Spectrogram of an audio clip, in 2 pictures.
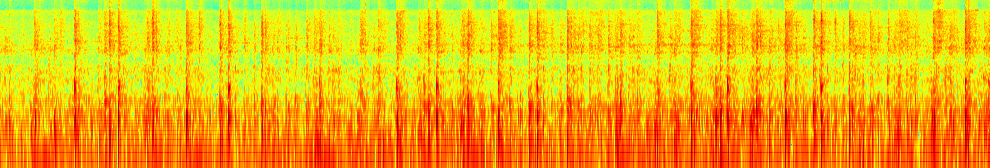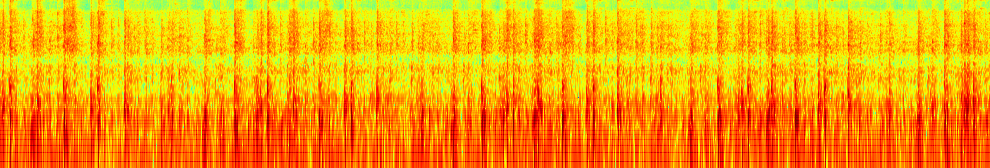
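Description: Coaches of a long parcel train running past, their wheels clattering over the rail joints in a rapid, unbroken clickety-clack over a low rumble.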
